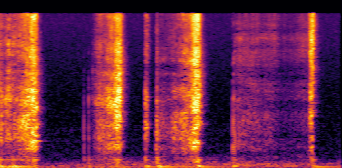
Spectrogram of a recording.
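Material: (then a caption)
Cardboard. Fingernails scratch fast across the lid and front edge of a closed, hollow kraft corrugated cardboard mailer box. Six loud bursts of dry, bright rasping rise and fade over quiet gaps, with irregular timing. Some strokes are long and swelling, others short and sharp.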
